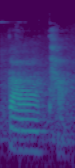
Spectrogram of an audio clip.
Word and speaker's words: gatha: 这个伽陀呢，其实应该念成伽陀，因为梵文是 gatha， G A T H A，叫 gatha，啊 gatha， gatha 呢是古印度的一种文体，一种文体，它是梵文，它的梵文在我们中文里面没有对应的名词，这个叫做音译，这个叫音译。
